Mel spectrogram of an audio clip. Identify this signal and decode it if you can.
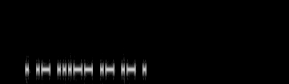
Morse code, heard as a keyed tone, about 47 wpm, 700 Hz. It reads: EA3AAE
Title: DXCC-100 Call Signs - 6 Characters - Repeated 3x - 45wpm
